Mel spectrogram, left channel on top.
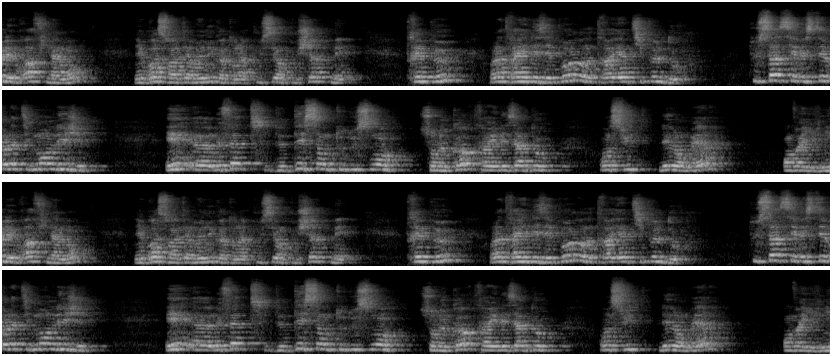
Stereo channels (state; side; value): normal; both; correlation 0.55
